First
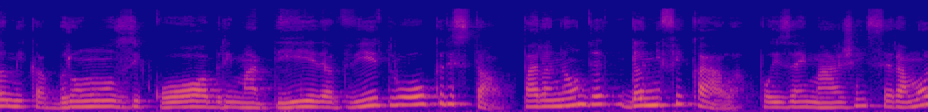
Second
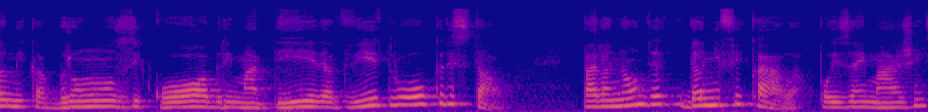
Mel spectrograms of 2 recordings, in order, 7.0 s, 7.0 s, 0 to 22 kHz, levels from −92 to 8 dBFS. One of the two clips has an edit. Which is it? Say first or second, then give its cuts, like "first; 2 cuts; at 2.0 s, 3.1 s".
first; 1 cut; at 3.9 s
